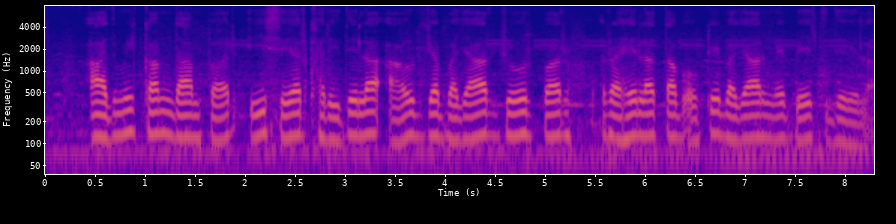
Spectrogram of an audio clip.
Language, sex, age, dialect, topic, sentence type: Bhojpuri, male, 25-30, Western, banking, statement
